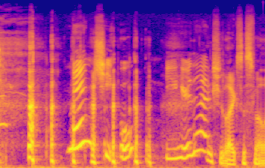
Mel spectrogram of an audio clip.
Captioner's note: in a high pitched voice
